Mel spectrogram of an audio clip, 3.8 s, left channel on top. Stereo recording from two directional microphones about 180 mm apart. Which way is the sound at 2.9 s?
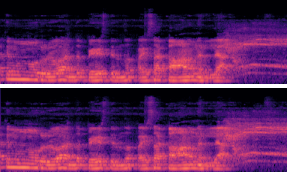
25° right (ahead or behind).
